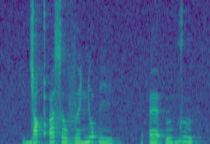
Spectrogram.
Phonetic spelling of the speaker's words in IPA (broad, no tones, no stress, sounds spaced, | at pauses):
ɟ a qʼ ɯ s ɤ v ɛ ɲ ɔ ʔ i | ʔ ɛ ʔ ɯ ɡ ɯ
